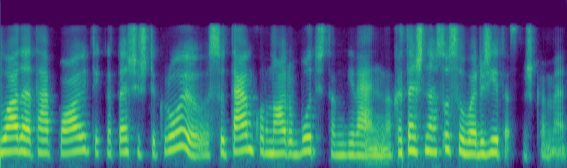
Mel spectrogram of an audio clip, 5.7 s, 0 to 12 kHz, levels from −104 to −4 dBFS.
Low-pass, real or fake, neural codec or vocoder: 7.2 kHz; fake; codec, 16 kHz, about 1 kbps, DyCAST, with the encoder's durations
